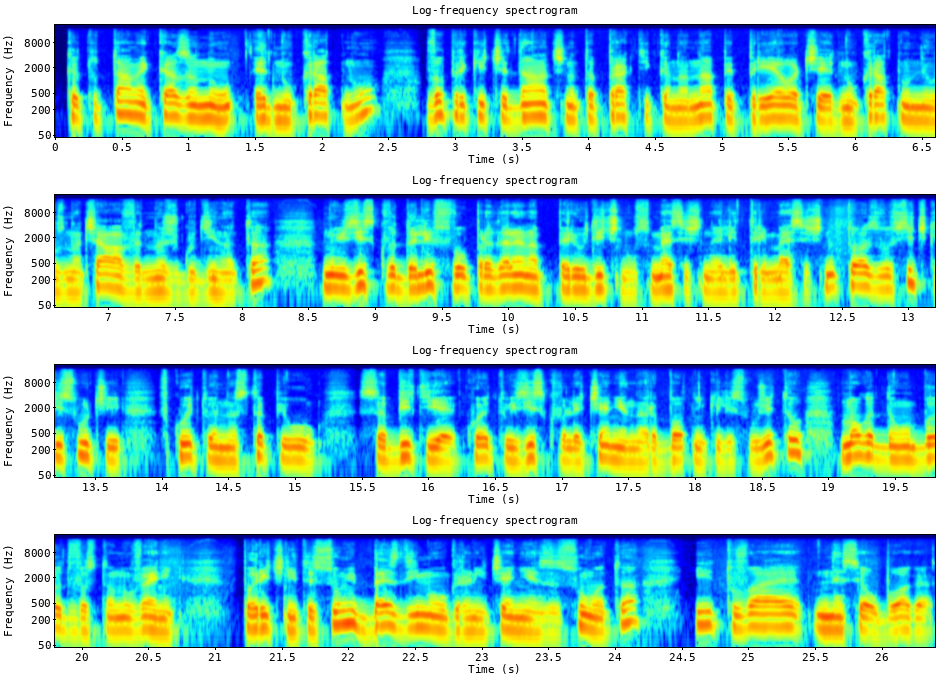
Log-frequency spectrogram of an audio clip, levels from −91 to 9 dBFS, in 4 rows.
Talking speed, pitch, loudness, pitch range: 145 wpm, 125 Hz, -20 LUFS, 110-140 Hz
